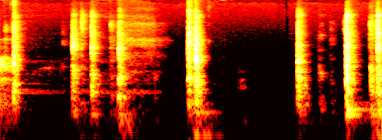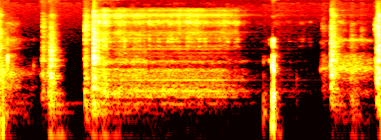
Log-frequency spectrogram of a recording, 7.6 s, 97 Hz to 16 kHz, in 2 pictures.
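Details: Commodore 4040 IEEE dual floppy drive, board suspected faulty, during a D1-to-Z0 backup with a microphone on top: dry irregular clicks and ticks with a short buzzing chatter as the heads step and retry after a read error; cause unconfirmed.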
